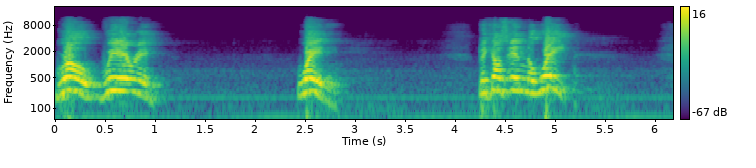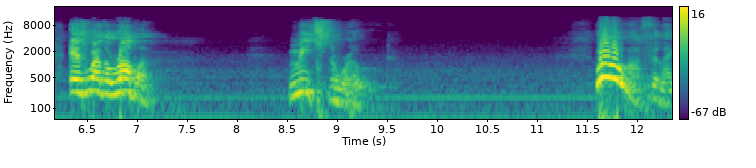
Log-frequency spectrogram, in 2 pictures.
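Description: A man preaches with animation into a microphone, in short bursts with pauses.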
